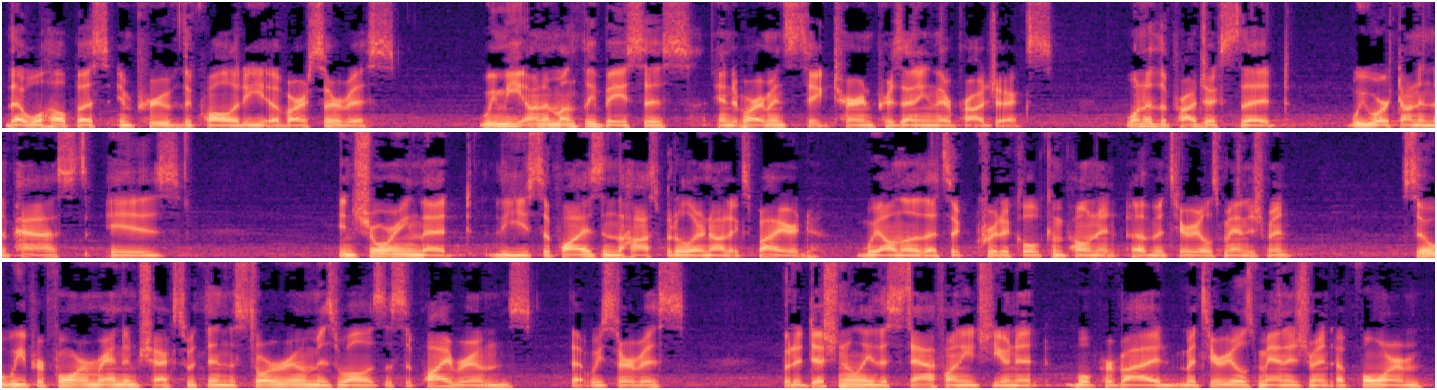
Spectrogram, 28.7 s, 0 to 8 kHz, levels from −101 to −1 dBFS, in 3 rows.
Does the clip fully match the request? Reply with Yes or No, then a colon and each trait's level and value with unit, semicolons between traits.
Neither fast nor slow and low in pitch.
Yes: average, 180 wpm; low, 110 Hz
